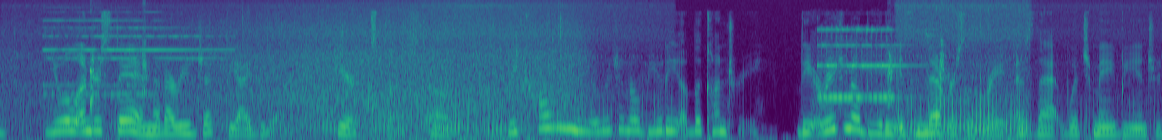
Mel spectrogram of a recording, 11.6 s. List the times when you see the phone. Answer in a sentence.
The phone can be heard from 0.4 to 2.4 s and from 8.1 to 9.2 s.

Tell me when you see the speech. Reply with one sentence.
You can hear the speech from 0.0 to 11.5 s.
